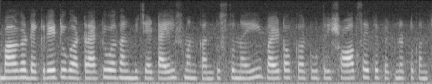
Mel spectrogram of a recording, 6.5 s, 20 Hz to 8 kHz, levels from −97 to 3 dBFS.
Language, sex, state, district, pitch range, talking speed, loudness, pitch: Telugu, female, Andhra Pradesh, Visakhapatnam, 240-255 Hz, 140 wpm, -16 LUFS, 245 Hz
